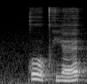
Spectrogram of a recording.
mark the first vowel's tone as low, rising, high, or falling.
falling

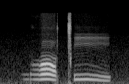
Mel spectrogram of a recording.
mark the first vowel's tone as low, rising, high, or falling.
falling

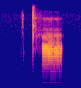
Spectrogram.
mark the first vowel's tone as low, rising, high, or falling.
low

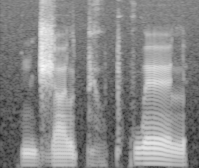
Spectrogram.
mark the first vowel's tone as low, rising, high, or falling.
low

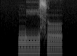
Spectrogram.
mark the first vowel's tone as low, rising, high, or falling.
low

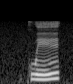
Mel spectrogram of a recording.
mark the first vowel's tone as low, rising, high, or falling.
rising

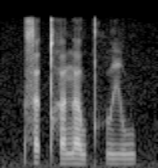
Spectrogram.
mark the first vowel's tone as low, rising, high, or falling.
high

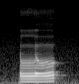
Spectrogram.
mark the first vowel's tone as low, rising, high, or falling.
rising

